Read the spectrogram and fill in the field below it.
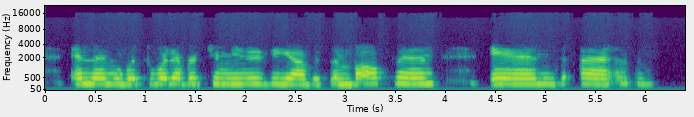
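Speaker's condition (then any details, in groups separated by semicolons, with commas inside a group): ALS; considering walking device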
